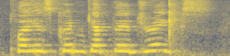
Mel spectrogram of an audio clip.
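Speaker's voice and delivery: a hammed-up Mo Green. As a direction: brag like a Vegas tough guy. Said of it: "what does he say when he's ripping on his brother".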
